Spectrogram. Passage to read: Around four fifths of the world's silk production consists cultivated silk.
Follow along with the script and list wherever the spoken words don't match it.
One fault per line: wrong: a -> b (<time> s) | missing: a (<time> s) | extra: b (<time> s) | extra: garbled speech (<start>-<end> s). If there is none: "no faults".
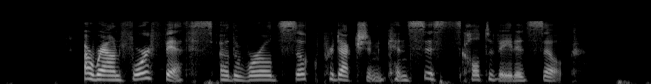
no faults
